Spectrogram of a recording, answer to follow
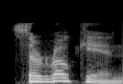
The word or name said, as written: sorokin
